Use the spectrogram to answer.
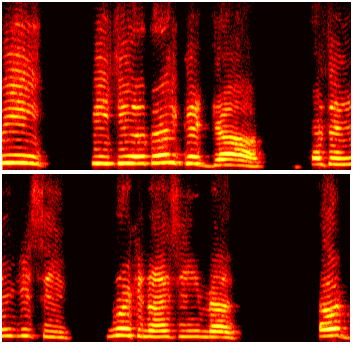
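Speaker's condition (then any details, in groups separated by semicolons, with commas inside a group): Cerebral palsy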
